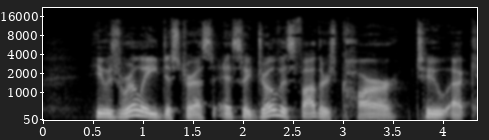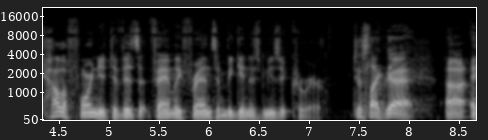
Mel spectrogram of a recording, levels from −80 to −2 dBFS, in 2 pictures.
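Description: At 3.73 s, after "drove his father's car", comes pre-echo. An 18 ms hiss, about 12 dB up, smears the attack. That suggests 36 ms blocks never switched short.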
